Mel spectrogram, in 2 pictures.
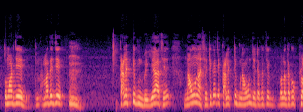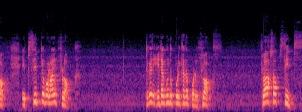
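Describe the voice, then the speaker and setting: Tutor going over english vocab for an exam, husky breathy voice, keeps asking "okay?", sounds kinda dull and lo-fi. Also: mid-range voice. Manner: drills terms with constant "okay?" check-ins; asks students questions, then answers them. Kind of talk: online exam-prep lesson.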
